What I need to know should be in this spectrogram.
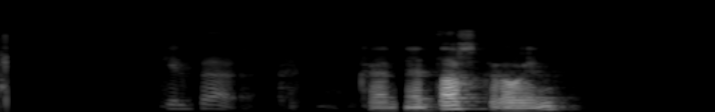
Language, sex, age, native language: Icelandic, male, 30-39, Icelandic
